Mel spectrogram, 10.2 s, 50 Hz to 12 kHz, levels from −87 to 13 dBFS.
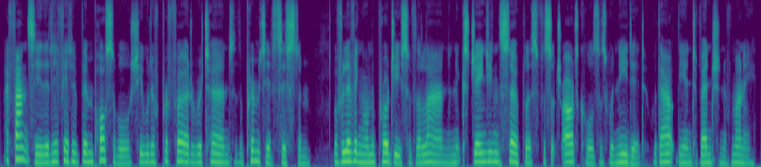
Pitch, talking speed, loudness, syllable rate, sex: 165 Hz, 240 wpm, -20 LUFS, 6.9 syllables/s, female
